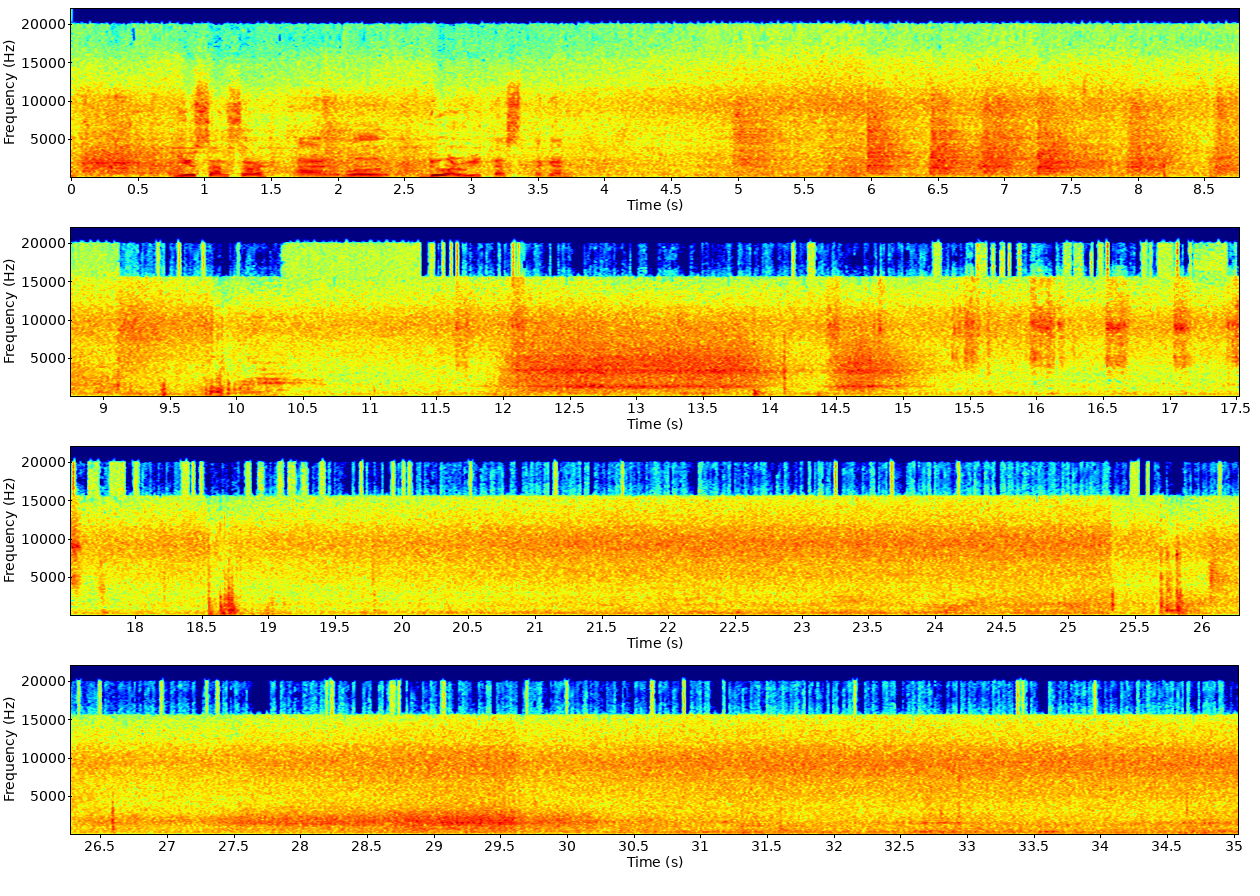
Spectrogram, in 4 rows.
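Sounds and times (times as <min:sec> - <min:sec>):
smoke machine hissing: 0:00.0 - 0:35.0.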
